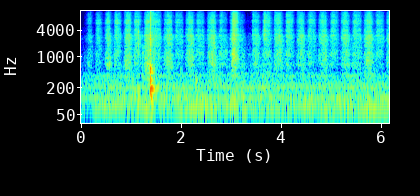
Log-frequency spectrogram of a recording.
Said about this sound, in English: take my little 180 grit sanding block and simply just take off the rough edges on that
